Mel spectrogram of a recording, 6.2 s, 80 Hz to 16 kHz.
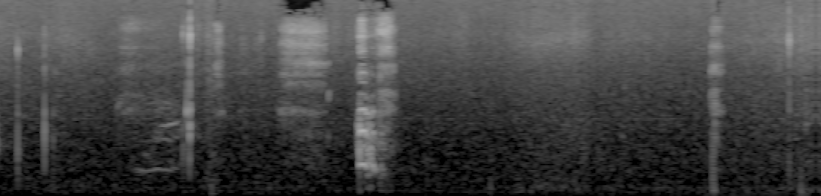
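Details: Newborn, 4 days old, hiccupping: short, abrupt hiccup bursts, each followed by a faint squeak, in a quiet room.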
